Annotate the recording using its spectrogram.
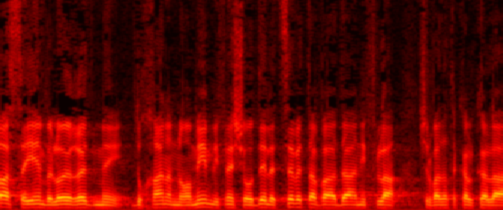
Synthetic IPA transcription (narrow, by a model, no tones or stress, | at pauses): oasaje̞mvelo̞jiʁed̪mḭd̪uχananoamimlifnejʃeodelett͡se̞ve̞t̪havaːdanifla | ʃelvaːd̪at̪akalkala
